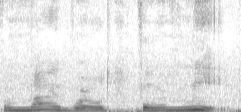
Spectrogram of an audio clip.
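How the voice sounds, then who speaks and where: A woman's voice: fairly high pitch, drawn-out words, phone-quality sound, slight background noise. A woman reading the lines of an arrogant, cruel young prince in a storybook, in a voice close to her own. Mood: cold. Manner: cold, scornful.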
